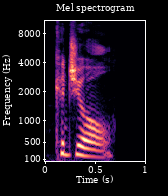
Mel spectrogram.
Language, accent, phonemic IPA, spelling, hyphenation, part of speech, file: English, US, /kəˈd͡ʒoʊl/, cajole, ca‧jole, verb / noun, En-us-cajole.ogg
- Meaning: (verb) To persuade someone to do something which they are reluctant to do, especially by flattery or promises; to coax; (noun) The act of cajoling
